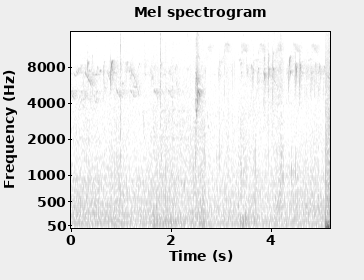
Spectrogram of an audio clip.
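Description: Faint, high bird chirps from small songbirds over quiet woodland, a few short calls scattered through, the clearest about two and a half seconds in.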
